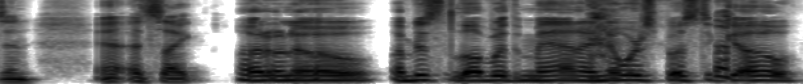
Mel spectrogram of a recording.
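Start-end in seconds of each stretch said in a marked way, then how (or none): 1.2-4.0 high, loud mock pleading; helpless lovestruck protest. Husband answering his practical wife's questions, helpless mock plea. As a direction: imitate yourself swept away, pitched up throughout.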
